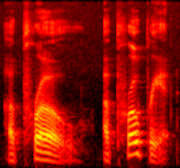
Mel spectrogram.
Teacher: Pronunciation, we cannot say appropriate. We have to use the long O for the second syllable.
